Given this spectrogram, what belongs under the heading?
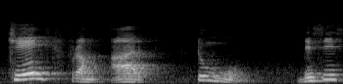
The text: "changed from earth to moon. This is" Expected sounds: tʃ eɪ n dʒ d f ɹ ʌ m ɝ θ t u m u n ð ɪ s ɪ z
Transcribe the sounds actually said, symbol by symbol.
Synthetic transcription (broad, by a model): tʃ eɪ n dʒ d f ɹ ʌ m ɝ t t u m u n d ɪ s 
